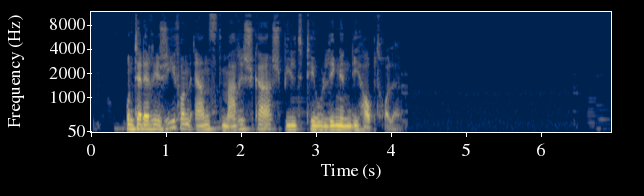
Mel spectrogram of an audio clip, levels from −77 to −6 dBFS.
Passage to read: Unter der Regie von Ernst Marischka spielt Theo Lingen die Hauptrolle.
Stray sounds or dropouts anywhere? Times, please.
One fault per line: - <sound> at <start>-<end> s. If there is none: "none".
none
